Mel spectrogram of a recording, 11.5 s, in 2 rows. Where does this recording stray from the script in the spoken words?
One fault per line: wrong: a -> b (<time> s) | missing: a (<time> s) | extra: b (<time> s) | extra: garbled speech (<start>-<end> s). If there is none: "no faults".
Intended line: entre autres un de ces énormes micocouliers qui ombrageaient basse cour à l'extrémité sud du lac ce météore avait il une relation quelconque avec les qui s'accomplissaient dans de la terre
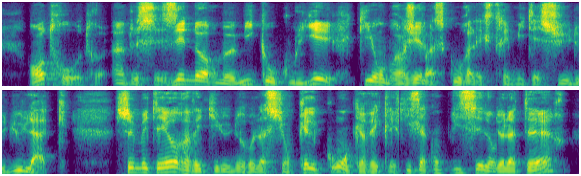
no faults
